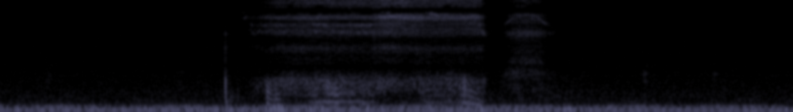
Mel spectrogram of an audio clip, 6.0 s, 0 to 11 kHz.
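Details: Senior fawn pug Maria, a fourteen-year-old female in Japan, recorded 22 September 2024. She draws a harsh, rattling snore lasting nearly two seconds, followed by a brief airy puff out. Low background hum throughout.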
